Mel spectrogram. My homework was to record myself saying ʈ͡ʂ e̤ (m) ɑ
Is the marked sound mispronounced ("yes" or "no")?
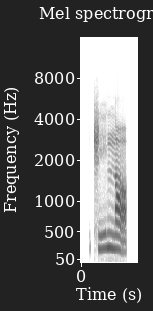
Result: yes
